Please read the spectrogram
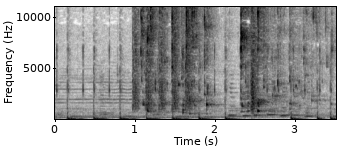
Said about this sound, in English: Yes, that's the sound of, of water being poured into a, a full glass of water because when we first started out, the glass was empty and you heard the sound of the water being poured into the glass.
